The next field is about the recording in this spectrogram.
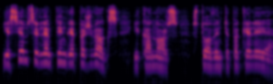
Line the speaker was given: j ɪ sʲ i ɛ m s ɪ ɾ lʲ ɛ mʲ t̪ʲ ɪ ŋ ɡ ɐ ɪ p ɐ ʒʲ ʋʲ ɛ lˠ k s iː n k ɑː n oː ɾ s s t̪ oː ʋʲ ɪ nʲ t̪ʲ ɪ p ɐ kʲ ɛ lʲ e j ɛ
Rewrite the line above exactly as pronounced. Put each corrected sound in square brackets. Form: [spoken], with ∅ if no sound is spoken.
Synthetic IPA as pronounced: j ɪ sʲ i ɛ m s ɪ ɾ lʲ ɛ mʲ t̪ʲ ɪ ŋ ɡ ɐ ɪ p ɐ ʒʲ ʋʲ ɛ lˠ k s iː [∅] k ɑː n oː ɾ s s t̪ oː ʋʲ ɪ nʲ t̪ʲ ɪ p ɐ kʲ ɛ lʲ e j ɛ

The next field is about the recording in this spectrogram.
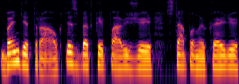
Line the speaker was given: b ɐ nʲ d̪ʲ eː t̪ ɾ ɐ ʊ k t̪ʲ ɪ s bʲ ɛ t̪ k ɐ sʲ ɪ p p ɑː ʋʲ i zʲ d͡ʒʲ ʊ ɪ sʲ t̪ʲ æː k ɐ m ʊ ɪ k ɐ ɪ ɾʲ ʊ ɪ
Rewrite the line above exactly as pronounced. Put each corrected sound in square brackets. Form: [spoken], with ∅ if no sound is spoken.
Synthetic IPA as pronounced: b ɐ nʲ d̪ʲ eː t̪ ɾ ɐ ʊ k t̪ʲ ɪ s bʲ ɛ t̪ k ɐ [∅] ɪ p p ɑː ʋʲ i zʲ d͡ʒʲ ʊ ɪ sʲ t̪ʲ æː [p] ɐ [n] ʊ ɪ k ɐ ɪ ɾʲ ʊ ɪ

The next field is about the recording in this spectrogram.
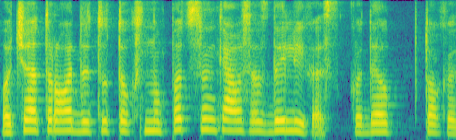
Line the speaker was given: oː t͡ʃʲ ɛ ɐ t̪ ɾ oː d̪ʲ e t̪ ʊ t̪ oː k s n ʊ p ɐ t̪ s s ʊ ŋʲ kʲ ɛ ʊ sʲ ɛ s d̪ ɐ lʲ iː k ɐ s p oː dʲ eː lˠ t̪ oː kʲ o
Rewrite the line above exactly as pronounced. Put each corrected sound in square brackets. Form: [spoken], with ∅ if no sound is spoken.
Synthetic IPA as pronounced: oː t͡ʃʲ ɛ ɐ t̪ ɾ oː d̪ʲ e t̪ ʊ t̪ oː k s n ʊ p ɐ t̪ s s ʊ ŋʲ kʲ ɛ ʊ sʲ ɛ s d̪ ɐ lʲ iː k ɐ s [k] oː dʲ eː lˠ t̪ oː kʲ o

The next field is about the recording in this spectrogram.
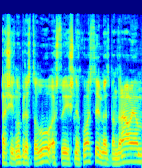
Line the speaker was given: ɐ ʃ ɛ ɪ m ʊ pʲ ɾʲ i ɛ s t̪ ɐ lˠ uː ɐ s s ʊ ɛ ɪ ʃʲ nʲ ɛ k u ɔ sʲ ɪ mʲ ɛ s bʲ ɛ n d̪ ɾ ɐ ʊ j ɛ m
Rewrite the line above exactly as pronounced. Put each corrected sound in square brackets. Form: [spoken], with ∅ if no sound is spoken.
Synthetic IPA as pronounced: ɐ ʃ ɛ ɪ [n] ʊ pʲ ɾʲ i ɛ s t̪ ɐ lˠ uː ɐ [ʃ] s ʊ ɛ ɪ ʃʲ nʲ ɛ k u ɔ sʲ ɪ mʲ ɛ s bʲ ɛ n d̪ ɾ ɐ ʊ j ɛ m

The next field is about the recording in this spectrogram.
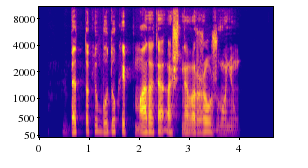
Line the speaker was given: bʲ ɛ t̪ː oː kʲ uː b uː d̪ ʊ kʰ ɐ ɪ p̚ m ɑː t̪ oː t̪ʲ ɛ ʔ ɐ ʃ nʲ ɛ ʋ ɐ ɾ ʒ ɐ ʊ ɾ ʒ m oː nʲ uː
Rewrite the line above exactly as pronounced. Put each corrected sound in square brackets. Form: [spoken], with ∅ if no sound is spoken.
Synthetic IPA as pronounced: bʲ ɛ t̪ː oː kʲ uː b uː d̪ ʊ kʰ ɐ ɪ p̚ m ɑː t̪ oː t̪ʲ ɛ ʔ ɐ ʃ nʲ ɛ ʋ ɐ ɾ ʒ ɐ ʊ [∅] ʒ m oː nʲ uː

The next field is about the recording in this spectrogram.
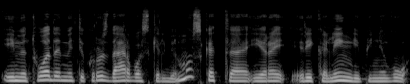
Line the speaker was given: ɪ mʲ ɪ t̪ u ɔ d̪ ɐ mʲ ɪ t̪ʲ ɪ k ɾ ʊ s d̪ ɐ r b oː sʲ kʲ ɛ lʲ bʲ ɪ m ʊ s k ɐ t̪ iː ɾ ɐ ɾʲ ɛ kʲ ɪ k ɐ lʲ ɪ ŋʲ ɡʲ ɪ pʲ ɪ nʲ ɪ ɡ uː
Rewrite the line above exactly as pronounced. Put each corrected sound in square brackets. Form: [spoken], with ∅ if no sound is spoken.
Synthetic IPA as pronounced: ɪ mʲ ɪ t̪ u ɔ d̪ ɐ mʲ ɪ t̪ʲ ɪ k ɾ ʊ s d̪ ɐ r b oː sʲ kʲ ɛ lʲ bʲ ɪ m ʊ s k ɐ t̪ iː ɾ ɐ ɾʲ ɛ [∅] ɪ k ɐ lʲ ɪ ŋʲ ɡʲ ɪ pʲ ɪ nʲ ɪ ɡ uː

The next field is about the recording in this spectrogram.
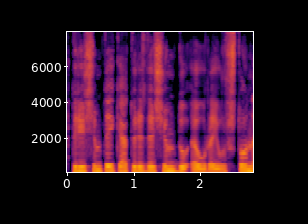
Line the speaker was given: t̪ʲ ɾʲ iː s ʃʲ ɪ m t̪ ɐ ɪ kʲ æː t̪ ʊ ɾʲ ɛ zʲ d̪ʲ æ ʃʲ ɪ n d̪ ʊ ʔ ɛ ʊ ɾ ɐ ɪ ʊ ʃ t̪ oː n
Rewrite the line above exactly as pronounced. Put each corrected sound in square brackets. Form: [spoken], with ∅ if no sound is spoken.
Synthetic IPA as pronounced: t̪ʲ ɾʲ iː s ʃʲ ɪ m t̪ ɐ ɪ kʲ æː t̪ ʊ ɾʲ ɛ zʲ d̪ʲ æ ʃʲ ɪ [m] d̪ ʊ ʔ ɛ ʊ ɾ ɐ ɪ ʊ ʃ t̪ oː n

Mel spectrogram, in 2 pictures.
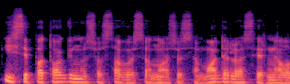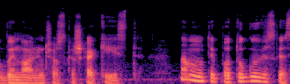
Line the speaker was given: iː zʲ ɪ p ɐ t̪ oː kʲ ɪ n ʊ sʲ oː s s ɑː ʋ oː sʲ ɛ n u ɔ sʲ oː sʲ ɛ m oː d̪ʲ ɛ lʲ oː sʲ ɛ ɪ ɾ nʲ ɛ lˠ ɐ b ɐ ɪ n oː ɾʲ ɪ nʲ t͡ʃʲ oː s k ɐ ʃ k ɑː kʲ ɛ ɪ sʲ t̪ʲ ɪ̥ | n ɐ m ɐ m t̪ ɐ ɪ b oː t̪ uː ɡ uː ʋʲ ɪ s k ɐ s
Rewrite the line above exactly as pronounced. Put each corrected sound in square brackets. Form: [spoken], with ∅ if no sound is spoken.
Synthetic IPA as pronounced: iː [sʲ] ɪ p ɐ t̪ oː [ɡʲ] ɪ n ʊ sʲ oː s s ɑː ʋ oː sʲ ɛ n u ɔ sʲ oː sʲ ɛ m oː d̪ʲ ɛ lʲ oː sʲ ɛ ɪ ɾ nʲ ɛ lˠ ɐ b ɐ ɪ n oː ɾʲ ɪ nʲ t͡ʃʲ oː s k ɐ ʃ k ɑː kʲ ɛ ɪ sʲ t̪ʲ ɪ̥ | n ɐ m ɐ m t̪ ɐ ɪ [p] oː t̪ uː ɡ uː ʋʲ ɪ s k ɐ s

